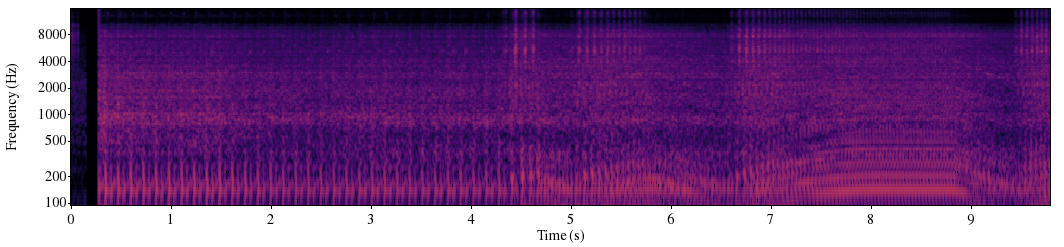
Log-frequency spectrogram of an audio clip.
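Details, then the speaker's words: 1986 Yamaha Virago 1100 V-twin, sat 6–7 years: uneven lumpy chuffing idle, stumbles when revved, front cylinder dead despite fuel present; low compression on front cylinder, owner hopes it is a tight valve. "So we got a compression issue on that front cylinder, and hopefully it is a tight valve that doesn't want to play well."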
